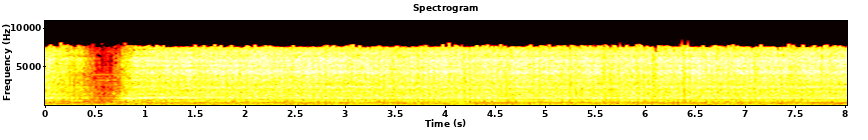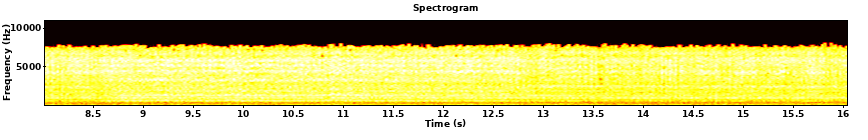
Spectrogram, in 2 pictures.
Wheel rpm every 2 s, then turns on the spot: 100, 160, 160, 160, 160, 160, 160, 160.
none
